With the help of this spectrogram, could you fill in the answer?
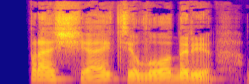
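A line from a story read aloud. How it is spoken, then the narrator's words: Affectionate. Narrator (Russian): ласково сказала Катя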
